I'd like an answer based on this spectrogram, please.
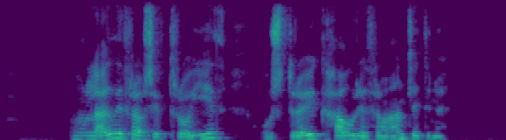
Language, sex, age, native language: Icelandic, female, 50-59, Icelandic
